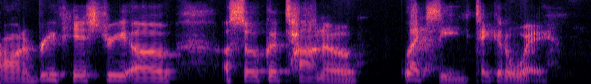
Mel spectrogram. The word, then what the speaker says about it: Ahsoka: So I almost said Ashoka. Ahsoka Tano.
